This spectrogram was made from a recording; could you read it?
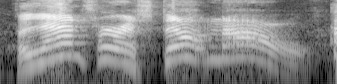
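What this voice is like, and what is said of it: Poor cartoon villain voice impression. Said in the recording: “That was a horrible impression.”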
